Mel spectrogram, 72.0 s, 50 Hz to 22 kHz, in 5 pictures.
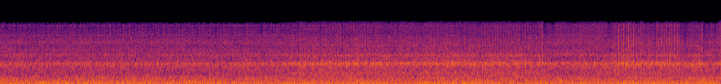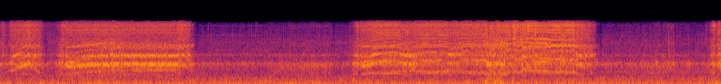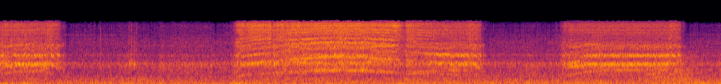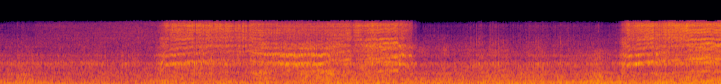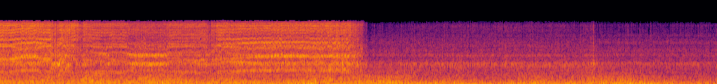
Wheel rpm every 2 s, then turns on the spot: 0, 0, 0, 20, 20, 10, 20, 60, 140, 20, 50, 160, 150, 30, 80, 20, 40, 160, 160, 40, 140, 30, 20, 120, 160, 100, 20, 40, 150, 160, 160, 160, 60, 20, 10, 0.
6-10 12-14 18-20 26-28 30-32 38-40 42-44 52-54 64-70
